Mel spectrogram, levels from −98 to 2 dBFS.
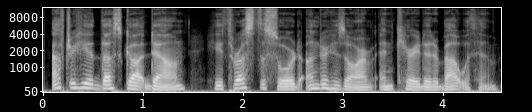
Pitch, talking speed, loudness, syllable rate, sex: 130 Hz, 250 wpm, -18 LUFS, 5.5 syllables/s, male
